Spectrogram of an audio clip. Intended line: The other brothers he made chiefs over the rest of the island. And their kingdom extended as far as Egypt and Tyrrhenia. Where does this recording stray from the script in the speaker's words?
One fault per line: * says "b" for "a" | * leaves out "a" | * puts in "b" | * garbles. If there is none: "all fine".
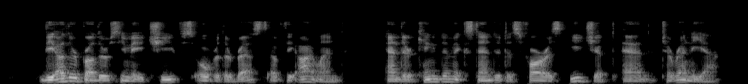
all fine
